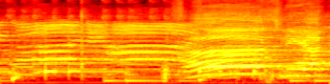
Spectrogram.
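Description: Sikh devotional kirtan music: a voice sings a long line that glides in pitch over sustained instrumental accompaniment. A low note recurs every couple of seconds.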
